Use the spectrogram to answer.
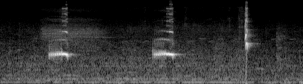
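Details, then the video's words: Oriental magpie-robin (kacer) with Cililin song material: two clear, level, mid-pitched whistled notes about a second apart, then a brief sharp high chip, over faint low background hum. "Burung Kacer Isian Cililin"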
